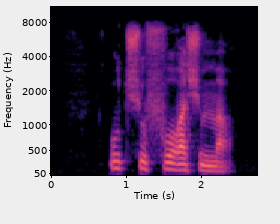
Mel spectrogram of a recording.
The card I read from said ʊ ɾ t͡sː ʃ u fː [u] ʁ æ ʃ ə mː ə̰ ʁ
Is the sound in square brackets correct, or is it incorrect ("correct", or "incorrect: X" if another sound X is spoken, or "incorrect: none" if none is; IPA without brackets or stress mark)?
incorrect: ʊ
